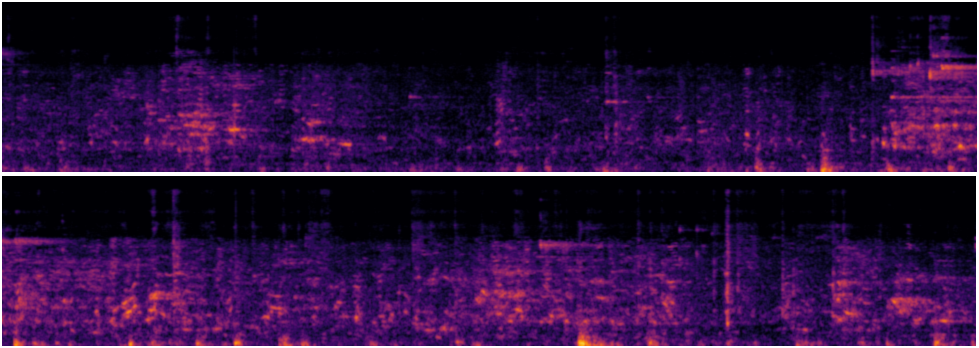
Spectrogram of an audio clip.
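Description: Young women chatter and call out in a large echoing gym.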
